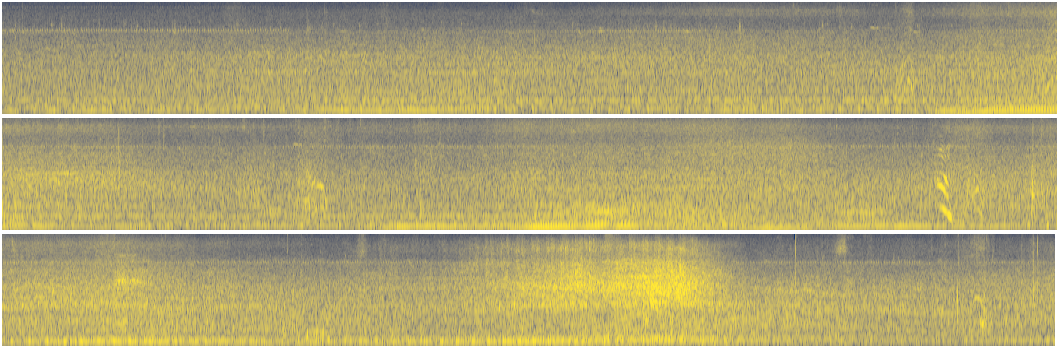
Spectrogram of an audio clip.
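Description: Diesel switcher locomotive engine idling, then revving up and settling back several times, its pitch rising and falling. A sharp short squeal cuts in about two-thirds of the way through, and a loud burst of hiss comes near the end as the locomotive moves off.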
